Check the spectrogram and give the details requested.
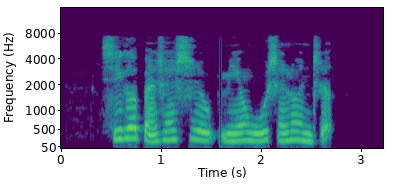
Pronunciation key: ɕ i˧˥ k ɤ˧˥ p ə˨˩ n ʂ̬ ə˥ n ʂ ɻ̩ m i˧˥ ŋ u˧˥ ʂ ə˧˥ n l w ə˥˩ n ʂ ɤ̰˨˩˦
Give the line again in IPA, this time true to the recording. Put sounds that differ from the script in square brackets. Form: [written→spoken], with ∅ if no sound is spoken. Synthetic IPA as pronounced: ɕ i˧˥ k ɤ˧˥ p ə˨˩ n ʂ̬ ə˥ n ʂ ɻ̩ m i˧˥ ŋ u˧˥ ʂ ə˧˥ n l w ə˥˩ n [ʂ→ʈ͡ʂ] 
